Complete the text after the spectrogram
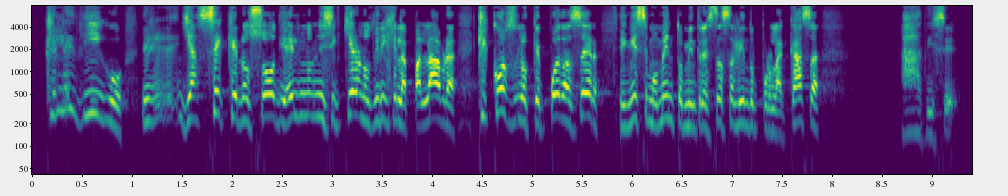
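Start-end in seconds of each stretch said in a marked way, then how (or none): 0.1-5.7 marido agobiado. Acted. Marido angustiado responde.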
